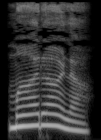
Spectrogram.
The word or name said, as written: ಮಾರಾಳ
